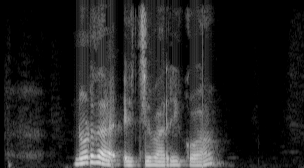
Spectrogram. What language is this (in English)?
Basque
